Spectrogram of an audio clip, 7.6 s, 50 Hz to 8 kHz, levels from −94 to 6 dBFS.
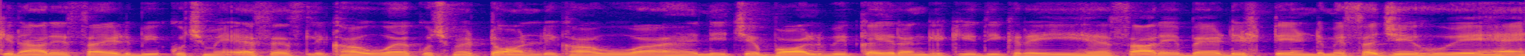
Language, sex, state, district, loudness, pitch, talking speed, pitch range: Hindi, male, Himachal Pradesh, Shimla, -16 LUFS, 165 Hz, 235 wpm, 160-170 Hz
